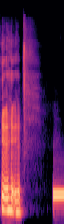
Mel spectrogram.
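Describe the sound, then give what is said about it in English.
A brief burst of speech gives way to a moment of hiss, then a steady, loud electronic ringing tone from an outgoing WhatsApp call starts abruptly and holds to the end. “Ringing. Oh. It's going through. Because I'm calling on WhatsApp.”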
